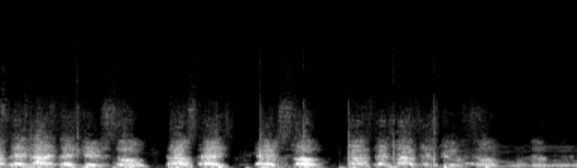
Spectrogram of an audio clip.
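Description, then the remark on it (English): A loud group of football fans chants in unison on a bus, bellowing short rhythmic phrases in repeated bursts with brief gaps between lines, the raucous chorus fading slightly at the end. “we obviously got interrupted by the raucous bus that we're on.”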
